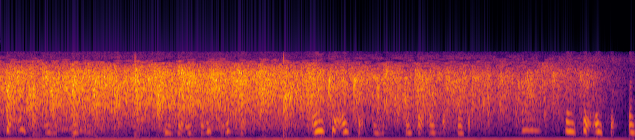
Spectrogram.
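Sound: round of applause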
